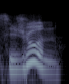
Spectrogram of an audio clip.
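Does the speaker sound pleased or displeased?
displeased. It is said in a displeased, disapproving tone. The yellow color is not great. "c'est pas terrible que ce soit jaune"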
